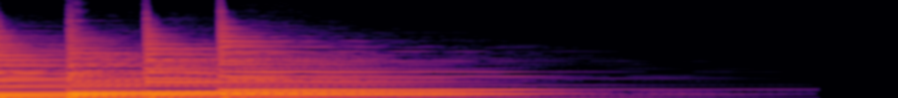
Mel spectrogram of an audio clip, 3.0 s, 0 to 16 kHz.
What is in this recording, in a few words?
B Suspended 4th B down, chord; Bsus4 arpeggiated; JGuitar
